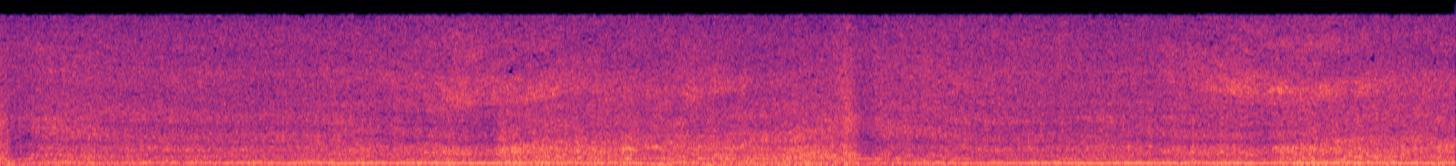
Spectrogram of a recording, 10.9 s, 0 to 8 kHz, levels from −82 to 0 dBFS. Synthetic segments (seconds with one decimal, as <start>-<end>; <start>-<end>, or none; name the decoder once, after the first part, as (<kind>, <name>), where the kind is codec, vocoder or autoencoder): 4.7-5.6 (codec, SNAC)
